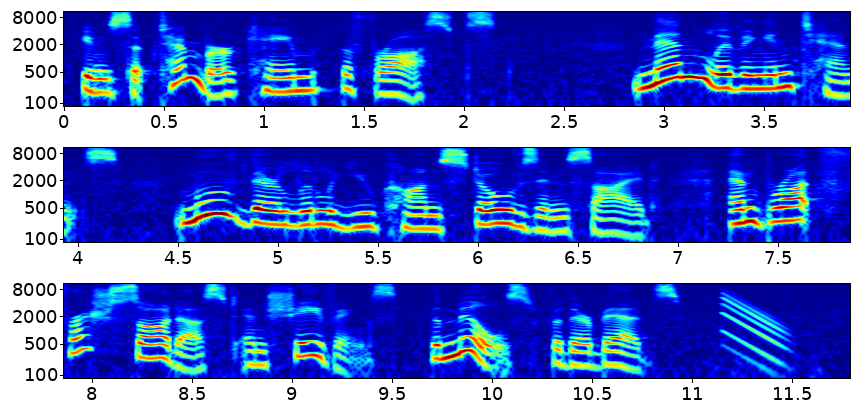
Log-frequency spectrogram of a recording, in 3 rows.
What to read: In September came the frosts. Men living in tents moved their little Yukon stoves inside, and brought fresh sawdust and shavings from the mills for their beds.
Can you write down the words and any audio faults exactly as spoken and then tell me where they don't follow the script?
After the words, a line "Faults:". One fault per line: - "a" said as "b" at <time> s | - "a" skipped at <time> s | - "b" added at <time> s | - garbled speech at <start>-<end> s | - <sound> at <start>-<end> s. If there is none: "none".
In September came the frosts. Men living in tents moved their little Yukon stoves inside, and brought fresh sawdust and shavings the mills for their beds.
Faults:
- "from" skipped at 9.5 s
- chirp at 11.1-11.5 s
